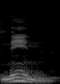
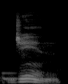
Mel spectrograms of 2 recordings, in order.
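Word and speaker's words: 人: person as you know person has uh several pronunciations nin Jin HTO hito I guess is a hito is the the word by itself but um first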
